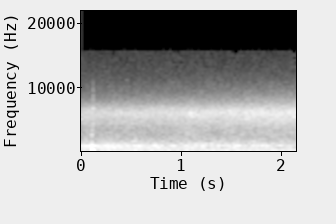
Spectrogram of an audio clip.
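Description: Steady outdoor background noise, an even hiss, with one faint click just after the start.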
